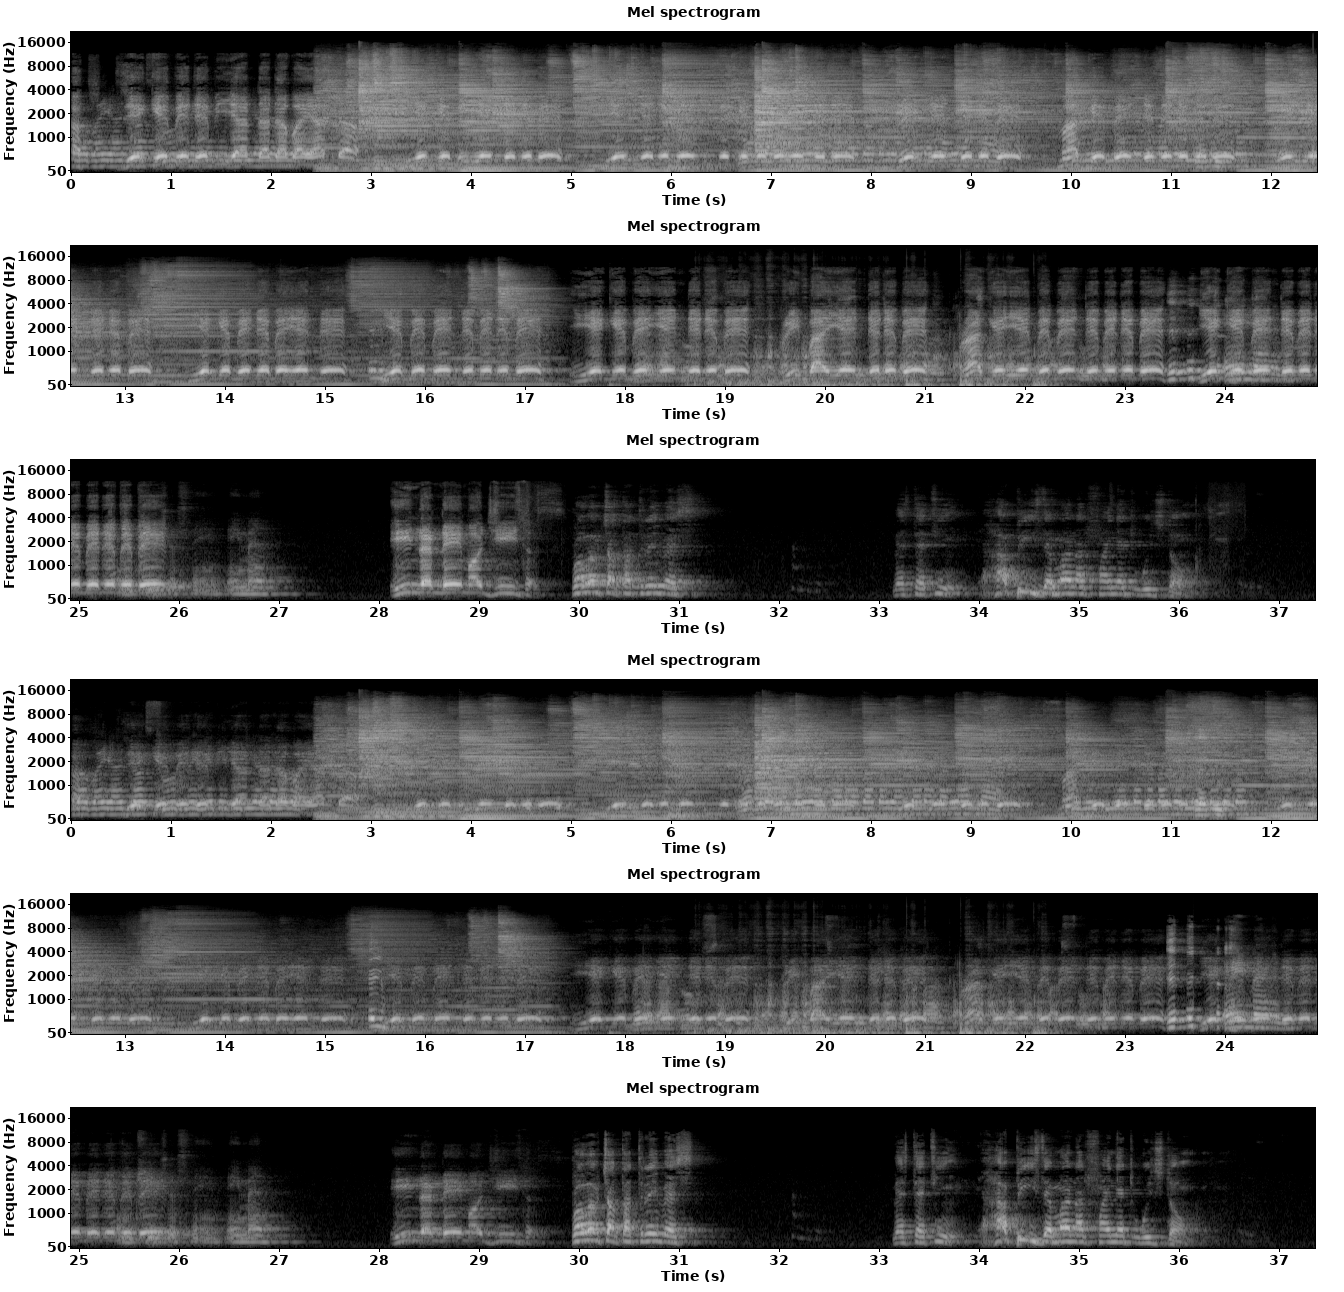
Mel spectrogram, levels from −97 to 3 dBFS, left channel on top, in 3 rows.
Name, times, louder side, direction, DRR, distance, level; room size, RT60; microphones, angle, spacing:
voice 1, 0.0-2.3 6.6-9.3 9.9-11.8 18.1-22.9 24.0-24.7 25.4-26.9, right 1 dB, 10° right, 5 dB, 0.8 m, -40 dB
voice 2, 0.5-2.9 3.3-4.9 5.3-7.8 8.2-9.5 9.8-11.6 12.0-13.3 13.6-15.2 15.6-17.2 17.5-19.3 19.5-21.0 21.3-23.4 23.8-25.9 28.1-29.6, left 7 dB, 75° left, 16 dB, 0.3 m, -31 dB
sound 1, 2.4-17.2, left 3 dB, 25° left, 1.3 m, -33 dB
voice 3, 11.2-11.5 15.4-15.6 23.4-23.7 24.0-24.2 29.9-31.1 33.1-36.1, right 4 dB, 60° right, 11 dB, 0.5 m, -35 dB
Writing, 17.2-17.3 17.8-22.2, equal, 5° left, 0.4 m, -44 dB
12.5 x 4.9 x 5.0 m, 0.86 s
head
